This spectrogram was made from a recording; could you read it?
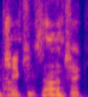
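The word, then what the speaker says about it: Tonči Zonjić: It was a 5-issue miniseries written by Catherine Immonen, wife of Stuart Immonen, illustrated by, and I don't know if I'm saying this right at all, but Tonchi Zonchik. – Tonchi Zonchik, yeah, okay.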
